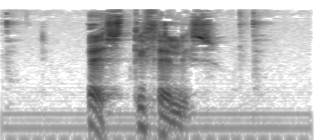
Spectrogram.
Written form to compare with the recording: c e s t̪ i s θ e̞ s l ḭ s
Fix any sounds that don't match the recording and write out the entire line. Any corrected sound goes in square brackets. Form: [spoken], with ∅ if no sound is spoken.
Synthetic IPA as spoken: [p] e s t̪ i [∅] θ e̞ [∅] l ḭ s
